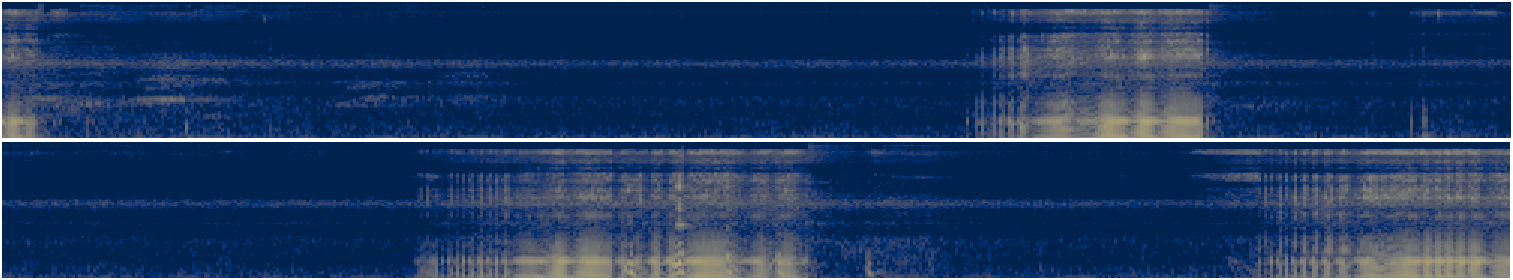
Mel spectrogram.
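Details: French Bulldog sleeping with eyes open and tongue out: loud, buzzing, vibrating snores roughly every five seconds with quiet pauses between; snoring.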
